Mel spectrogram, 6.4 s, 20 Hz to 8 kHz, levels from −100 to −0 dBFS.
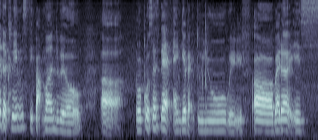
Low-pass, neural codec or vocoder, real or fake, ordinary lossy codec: none; codec, 16 kHz, 16 kbps, FunCodec, trained on Chinese and English, 50 frames a second; fake; none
